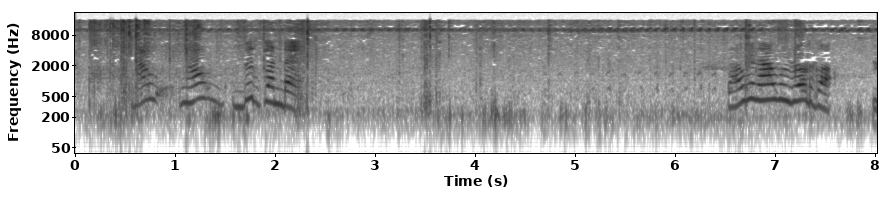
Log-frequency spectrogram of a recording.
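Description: A pigeon flaps its wings.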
